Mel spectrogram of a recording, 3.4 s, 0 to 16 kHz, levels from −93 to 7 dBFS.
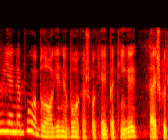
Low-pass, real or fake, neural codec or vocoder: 7.2 kHz; real; none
